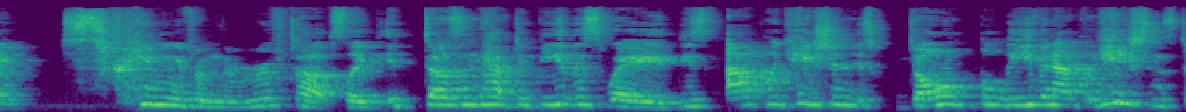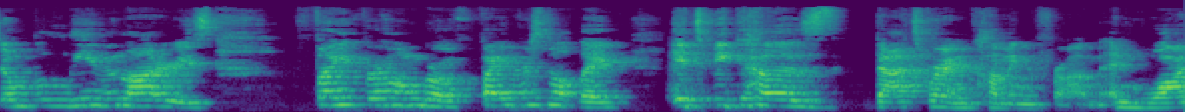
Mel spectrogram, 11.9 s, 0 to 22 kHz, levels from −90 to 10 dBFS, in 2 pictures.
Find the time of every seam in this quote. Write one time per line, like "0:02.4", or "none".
0:09.1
